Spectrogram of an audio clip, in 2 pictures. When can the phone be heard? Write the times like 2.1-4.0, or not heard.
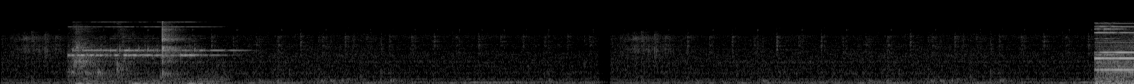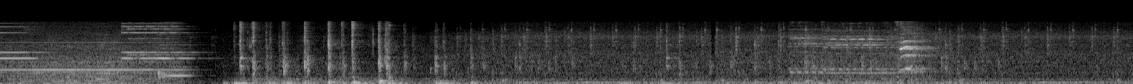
0.7-2.2, 10.9-13.2, 19.2-20.6.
